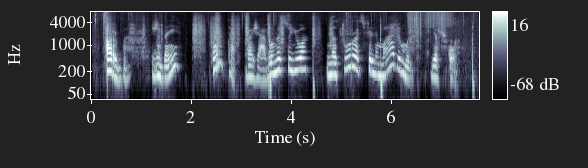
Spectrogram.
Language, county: Lithuanian, Kaunas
